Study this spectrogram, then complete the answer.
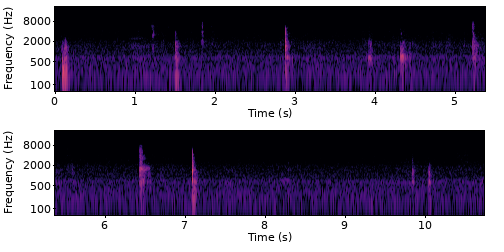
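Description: A felt-tip marker taps and squeaks in short strokes on paper.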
